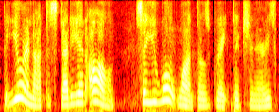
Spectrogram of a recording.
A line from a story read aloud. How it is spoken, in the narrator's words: cried Jill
